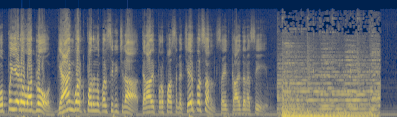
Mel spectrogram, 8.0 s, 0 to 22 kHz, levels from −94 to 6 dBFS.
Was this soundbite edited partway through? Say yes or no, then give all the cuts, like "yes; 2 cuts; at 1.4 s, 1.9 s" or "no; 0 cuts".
yes; 1 cut; at 5.5 s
